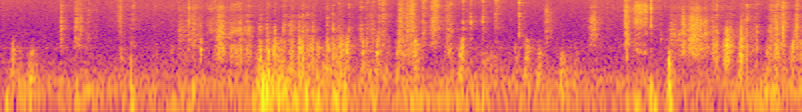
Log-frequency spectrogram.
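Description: Fingers quickly riffle and flip the paper pages of a thick paperback book held in the hands. The clip is a quiet, irregular stream of crisp papery flicks and rustles, with occasional sharper snaps standing out against a soft low rumble.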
